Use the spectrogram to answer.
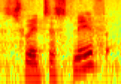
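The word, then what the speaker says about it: SWI/SNF: subunit major families are SWI /s NF pronounces switch sniff is WI CH D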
